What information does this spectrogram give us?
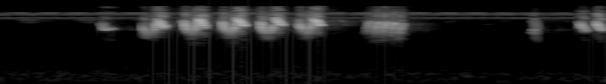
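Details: Javan bush lark song in a tutor recording: quick chirping notes, a buzzy phrase, a lone note, then more rapid chirps, with a faint low hum behind.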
